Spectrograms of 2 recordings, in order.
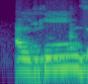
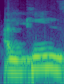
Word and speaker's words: alkenes: अल्कीन्स are called olefins oil forming. क्यों? Because जो अल्कीन्स के लोअर मेंबर हैं, ध्यान से बोलिए, अल्केन्स नहीं कहना, प्रोनाउंसिएशन बड़ी वाज़ेह करनी।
